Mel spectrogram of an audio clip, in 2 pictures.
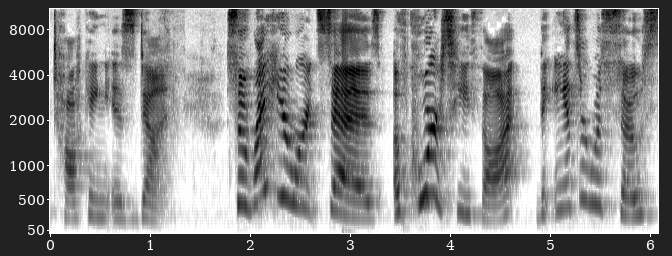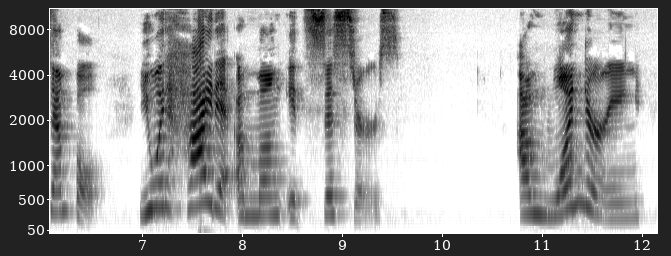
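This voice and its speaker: A woman, an elementary teacher reading a picture book aloud and giving pupils instructions in an expressive, deliberate way. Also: high-pitched.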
